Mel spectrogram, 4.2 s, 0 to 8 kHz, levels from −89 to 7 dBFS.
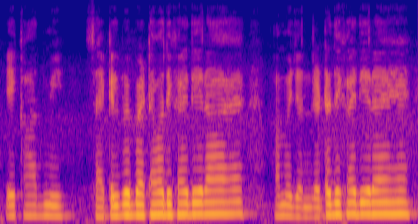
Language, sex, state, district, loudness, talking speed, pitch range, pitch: Hindi, male, Uttar Pradesh, Shamli, -17 LUFS, 230 wpm, 130-150 Hz, 145 Hz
